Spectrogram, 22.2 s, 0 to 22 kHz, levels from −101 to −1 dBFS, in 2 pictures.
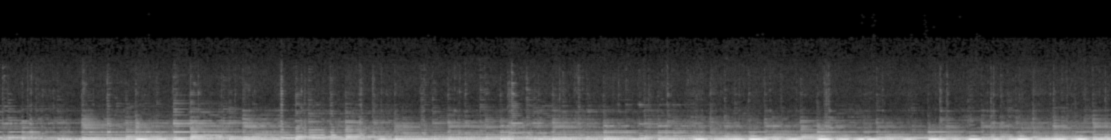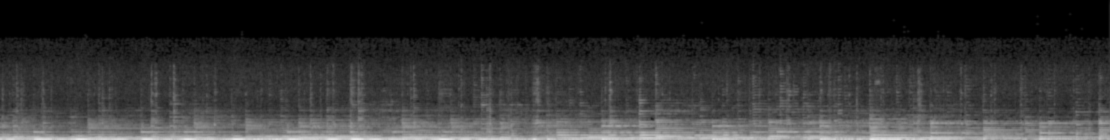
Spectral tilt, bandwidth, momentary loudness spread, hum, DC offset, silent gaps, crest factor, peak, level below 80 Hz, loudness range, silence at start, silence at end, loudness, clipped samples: -8.5 dB/octave; 7.6 kHz; 10 LU; none; under 0.1%; none; 16 dB; -6 dBFS; -56 dBFS; 5 LU; 0 s; 0 s; -23 LUFS; under 0.1%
